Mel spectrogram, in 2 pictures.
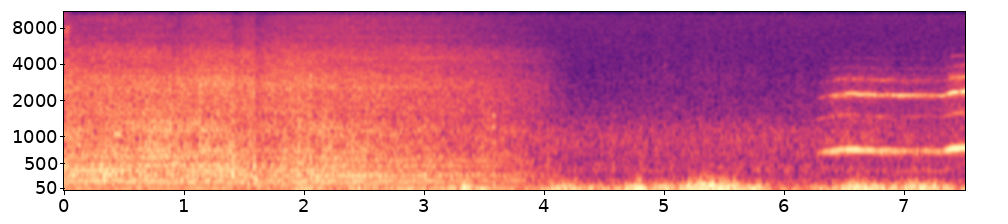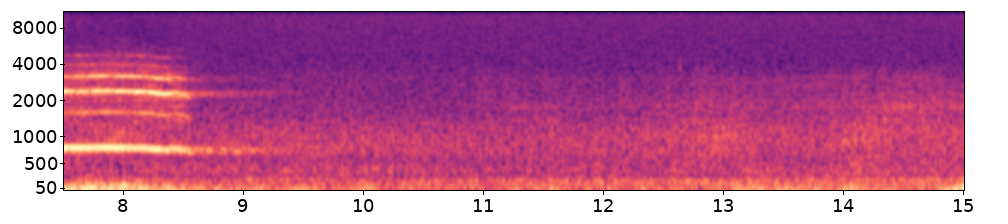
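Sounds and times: steam locomotive whistle: 0:00.0 - 0:04.1, 0:06.3 - 0:09.6
low rumbling: 0:00.0 - 0:10.2
steam train running: 0:00.0 - 0:15.0.

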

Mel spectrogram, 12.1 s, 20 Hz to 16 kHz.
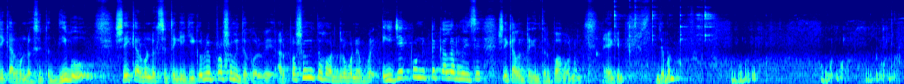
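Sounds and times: glass flask clinking: 0:08.2 - 0:09.6.

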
